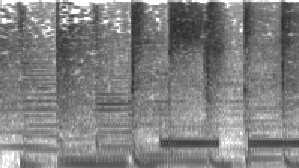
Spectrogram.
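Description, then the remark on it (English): A phone call ringing through the line: loud, steady electronic tones repeating in quick bursts with brief gaps between them, and no voices. “It's ringing.”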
